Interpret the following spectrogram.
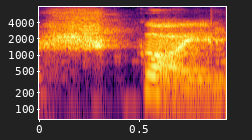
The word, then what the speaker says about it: shkoj: And we have the verb shkoj, which so the difference is just one E, Albanian E there, and it's very important how you pronounce it.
